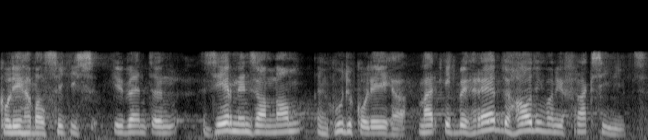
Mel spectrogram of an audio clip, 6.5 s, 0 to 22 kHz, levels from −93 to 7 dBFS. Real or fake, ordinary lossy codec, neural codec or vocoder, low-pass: fake; none; codec, 16 kHz, 4 kbps, X-Codec, HuBERT features, trained on general audio; 5.4 kHz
